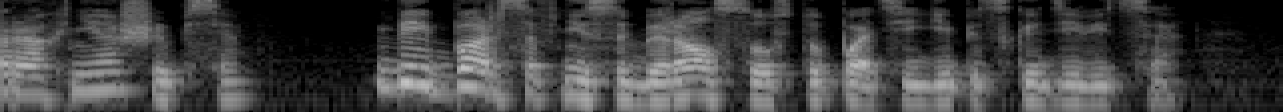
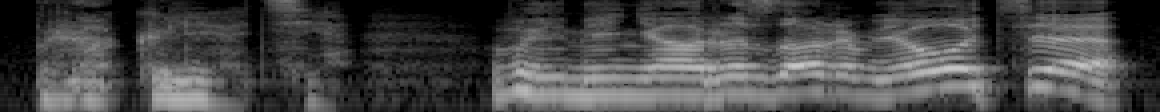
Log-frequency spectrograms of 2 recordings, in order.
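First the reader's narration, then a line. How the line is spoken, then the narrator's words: Powerful howl. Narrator (Russian): взвыл Фофанбок, вкладывая в свой вопль чудовищную интуитивную силу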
